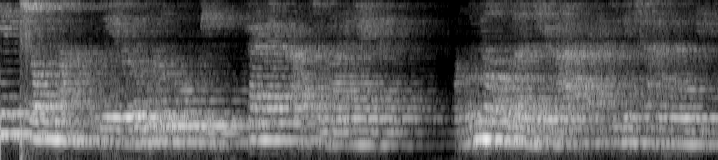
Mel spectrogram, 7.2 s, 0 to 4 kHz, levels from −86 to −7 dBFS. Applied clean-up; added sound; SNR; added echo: neural separator model SepFormer DNS4.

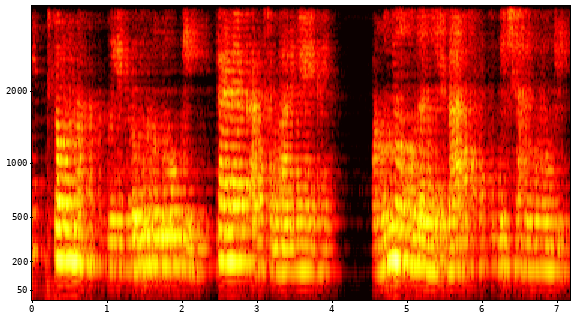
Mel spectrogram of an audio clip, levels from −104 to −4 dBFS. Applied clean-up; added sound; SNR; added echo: neural mask model DeepFilterNet 3.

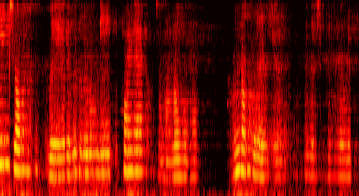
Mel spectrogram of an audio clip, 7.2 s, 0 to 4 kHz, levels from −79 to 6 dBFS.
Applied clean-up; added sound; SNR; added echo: neural separator model SepFormer WHAMR!.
